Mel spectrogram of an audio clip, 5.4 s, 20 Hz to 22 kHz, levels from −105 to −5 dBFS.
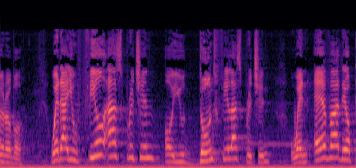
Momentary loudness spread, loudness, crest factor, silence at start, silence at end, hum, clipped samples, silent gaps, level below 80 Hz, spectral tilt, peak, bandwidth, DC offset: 11 LU; -37 LUFS; 20 dB; 0 s; 0 s; none; under 0.1%; none; -58 dBFS; -3.5 dB/octave; -18 dBFS; 10.5 kHz; 1%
